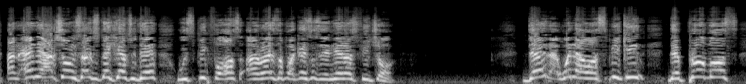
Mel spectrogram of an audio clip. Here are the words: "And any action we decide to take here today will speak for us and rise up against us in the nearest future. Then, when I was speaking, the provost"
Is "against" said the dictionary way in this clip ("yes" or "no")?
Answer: no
